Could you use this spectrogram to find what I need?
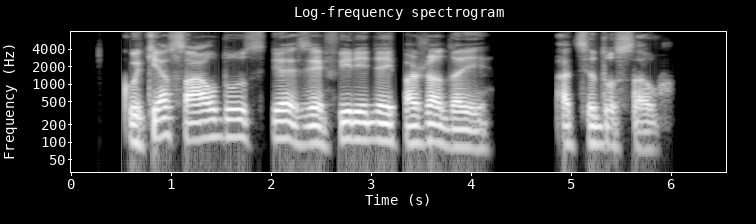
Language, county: Lithuanian, Panevėžys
